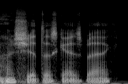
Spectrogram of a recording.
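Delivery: whisper. Retold or imitated. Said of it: "they're like".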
